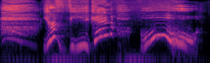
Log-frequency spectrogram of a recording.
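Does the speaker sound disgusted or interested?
interested. The tone sounds curious and friendly. The speaker is open and curious about vegans. "It's very different"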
